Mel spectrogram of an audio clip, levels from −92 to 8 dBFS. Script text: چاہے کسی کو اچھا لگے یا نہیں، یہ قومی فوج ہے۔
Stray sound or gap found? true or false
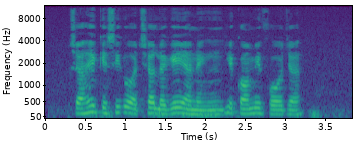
false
